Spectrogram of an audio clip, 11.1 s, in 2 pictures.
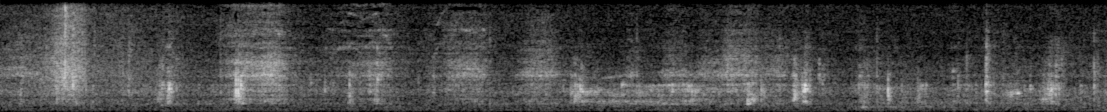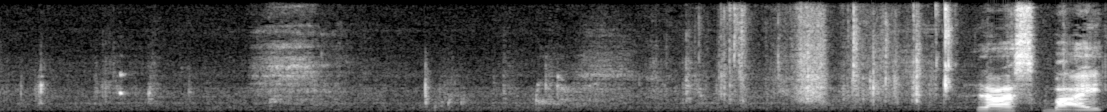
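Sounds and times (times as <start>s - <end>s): chewing with mouth closed: 0.3s - 10.4s.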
